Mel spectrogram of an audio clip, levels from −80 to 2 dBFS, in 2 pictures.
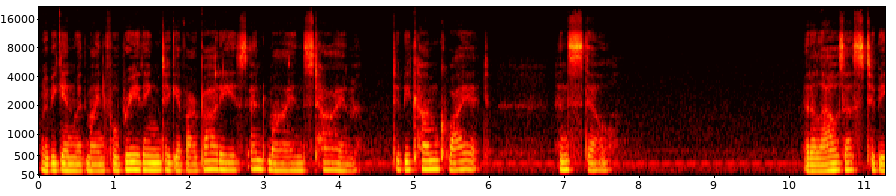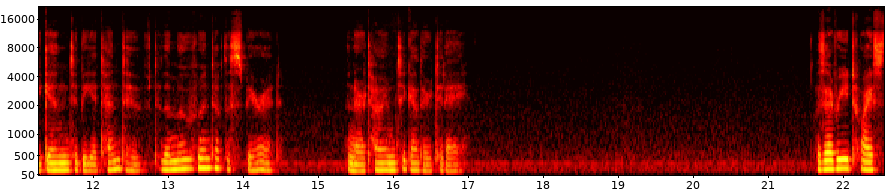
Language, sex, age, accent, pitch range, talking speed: English, female, 30-49, American, 155-180 Hz, 105 wpm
